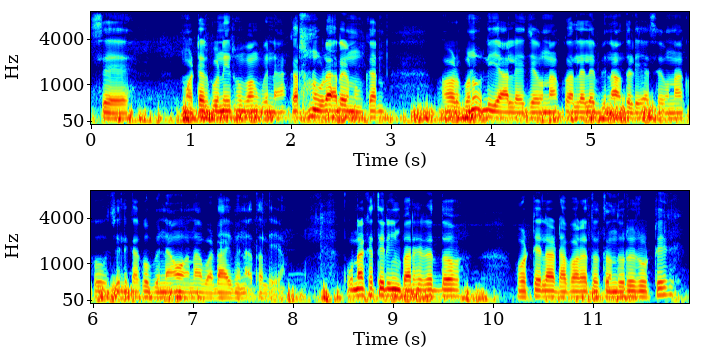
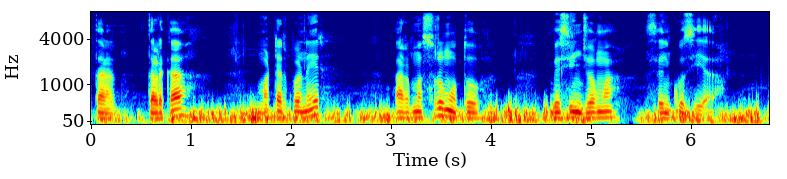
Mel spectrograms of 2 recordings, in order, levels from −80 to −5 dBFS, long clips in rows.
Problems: constant background noise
